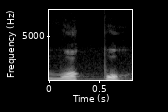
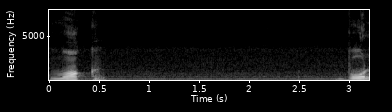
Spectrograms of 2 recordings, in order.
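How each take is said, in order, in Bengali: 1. দ্বিতীয় syllable টেনস 'p' ধ্বনি দিয়ে শুরু হয়। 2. দ্বিতীয় সিলেবল সাধারণ 'b' ধ্বনি দিয়ে শুরু হয়। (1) "তার উচ্চারণ প হবে" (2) "মক বো না"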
